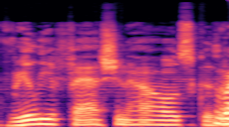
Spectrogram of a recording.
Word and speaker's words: Haus: a fashion house.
